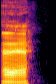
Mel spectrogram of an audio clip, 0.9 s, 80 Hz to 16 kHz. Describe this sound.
Speech > Solo speech
Confused - Ehrr
dialogue, Human, FR-AV2, NPC, U67, Single-take, singletake, voice, Video-game, sound, Mid-20s, Male, Neumann, Vocal, Man, Tascam, talk, Voice-acting, confused, oneshot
